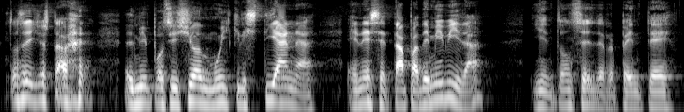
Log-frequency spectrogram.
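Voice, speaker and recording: A man with a Mexican accent telling a personal story in an animated way, acting out the voices of other people. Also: mid-range voice, unhurried, gravelly. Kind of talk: personal anecdote monologue.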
